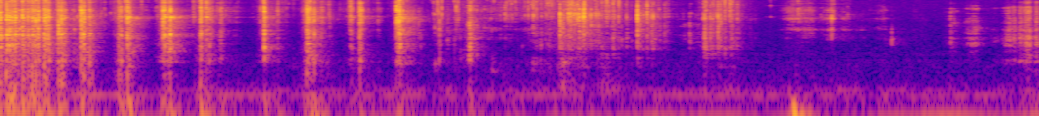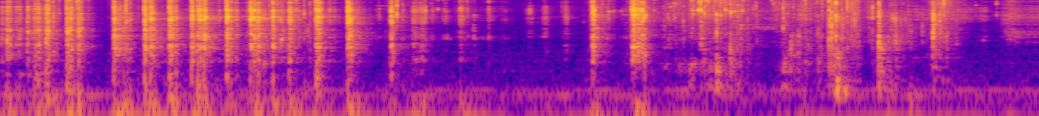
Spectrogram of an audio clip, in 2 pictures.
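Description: A utility knife blade carves crunchy flakes off a solid green bar of dry soap, producing dozens of rapid, crisp scraping crunches with a bright, dry sound and almost no ring. The cuts come in quick bursts, ease into a quieter stretch around the middle, then pick back up.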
